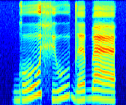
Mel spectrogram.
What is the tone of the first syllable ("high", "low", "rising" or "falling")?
rising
